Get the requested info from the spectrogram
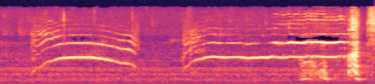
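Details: Ragdoll kitten raised indoors at a cattery in central Kansas, giving two long, drawn-out tonal meows, each rising then holding level before dropping, followed by a short rustling scuffle, in a small room.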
